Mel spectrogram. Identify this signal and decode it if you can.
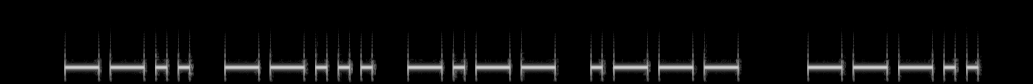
Morse code, heard as a keyed tone, about 10 wpm, 800 Hz. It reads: Z7YJ8
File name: CW / DET / 1 9 1500C S A 10wpm 4511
